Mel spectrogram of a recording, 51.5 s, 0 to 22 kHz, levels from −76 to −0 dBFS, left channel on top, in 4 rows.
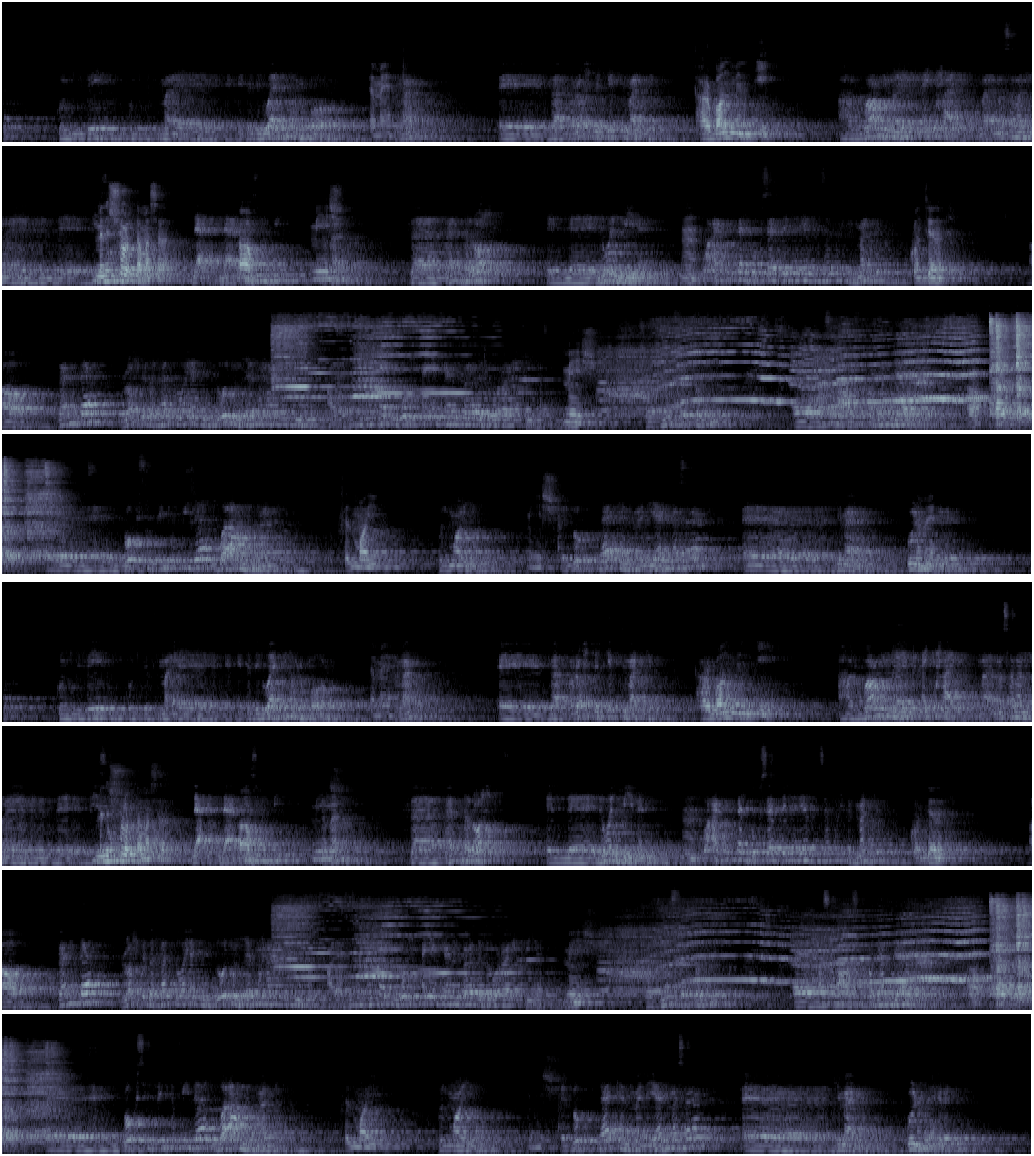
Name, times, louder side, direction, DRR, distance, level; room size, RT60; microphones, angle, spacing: voice 1, 0.7-4.2 4.9-5.2 6.2-8.2 10.4-14.5 15.2-16.4 16.9-17.2 18.0-19.0 19.7-20.9 21.6-23.9 25.7-26.1 26.4-27.0 27.2-32.5 33.8-34.7 35.6-37.3 39.1-42.2 44.1-44.6 45.6-47.4 47.8-49.4 49.9-50.6, equal, 70° right, -4 dB, 3.3 m, -38 dB
voice 2, 4.6-4.9 8.7-9.6 14.0-15.0 15.8-16.1 16.7-17.1 21.4-21.6 24.2-24.8 32.7-33.2 37.8-38.5 42.9-43.4 45.2-45.6 50.0-50.3, left 2 dB, 55° left, 6 dB, 0.9 m, -34 dB
sound 1, 29.1-32.4 33.2-39.4 40.8-41.4, left 3 dB, 40° left, 1.8 m, -34 dB
16.0 x 16.0 x 2.9 m, 2.5 s
head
